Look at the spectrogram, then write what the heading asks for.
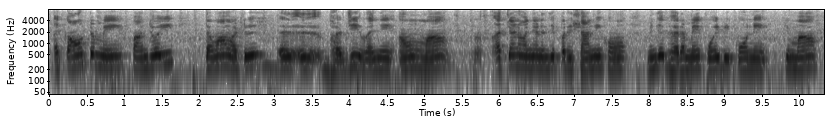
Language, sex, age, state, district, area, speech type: Sindhi, female, 45-60, Delhi, South Delhi, urban, spontaneous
